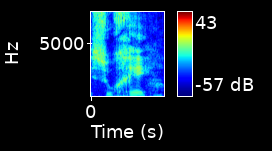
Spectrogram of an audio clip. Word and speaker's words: Suquet: can pronounce it I I heard my name being pronounced differently. All right. Suaquet, yes, sounds a little bit Rift Valley in part. All right. Yes. But some people call me Suahe.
